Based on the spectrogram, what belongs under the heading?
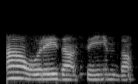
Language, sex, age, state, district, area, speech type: Tamil, female, 30-45, Tamil Nadu, Mayiladuthurai, rural, conversation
